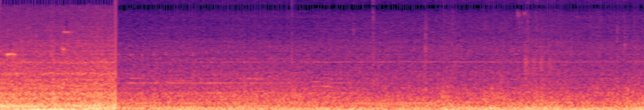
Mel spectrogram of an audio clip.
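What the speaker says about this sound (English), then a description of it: "Okay, so this is the taxi." A taxi ride on Koh Samui, with a steady loud engine and road rumble heard from inside the moving car, constant throughout and without talk.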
